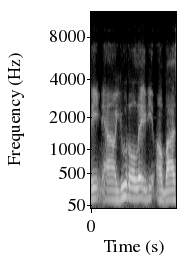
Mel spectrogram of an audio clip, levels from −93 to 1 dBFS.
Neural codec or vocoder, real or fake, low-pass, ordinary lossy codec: codec, 16 kHz, 0.5 kbps, FunCodec, trained on LibriTTS, 25 frames a second; fake; 7.2 kHz; Opus, 24 kbps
